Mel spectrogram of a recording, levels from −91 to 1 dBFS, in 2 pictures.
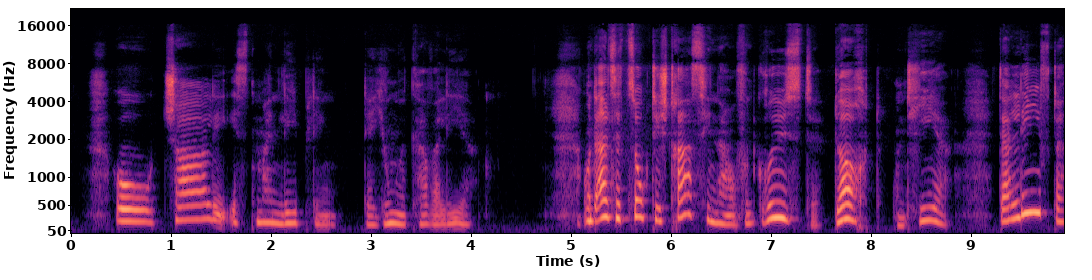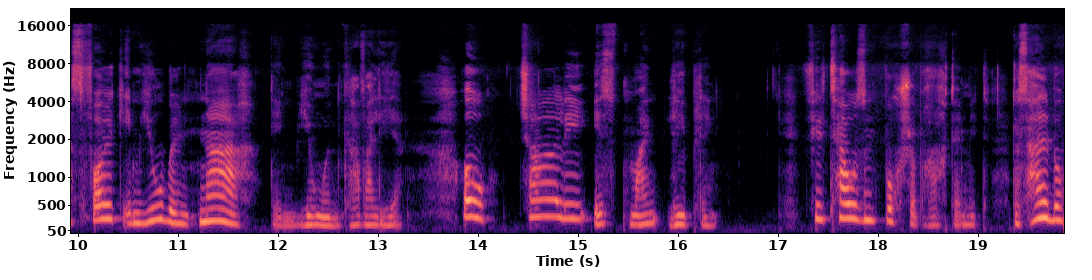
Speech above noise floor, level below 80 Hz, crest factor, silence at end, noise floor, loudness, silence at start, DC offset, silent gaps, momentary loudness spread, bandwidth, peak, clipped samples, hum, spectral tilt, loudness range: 43 dB; -70 dBFS; 20 dB; 0 s; -69 dBFS; -26 LUFS; 0.2 s; under 0.1%; none; 18 LU; 17 kHz; -6 dBFS; under 0.1%; none; -4 dB/octave; 7 LU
